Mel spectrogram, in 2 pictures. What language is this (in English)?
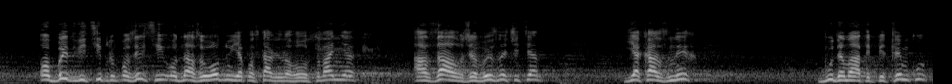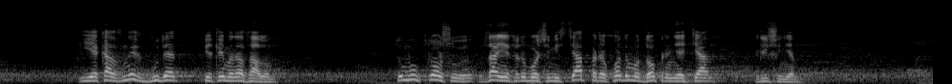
Ukrainian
